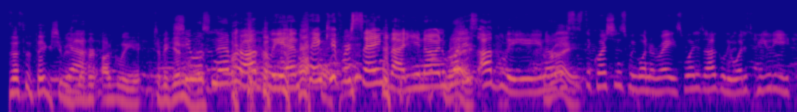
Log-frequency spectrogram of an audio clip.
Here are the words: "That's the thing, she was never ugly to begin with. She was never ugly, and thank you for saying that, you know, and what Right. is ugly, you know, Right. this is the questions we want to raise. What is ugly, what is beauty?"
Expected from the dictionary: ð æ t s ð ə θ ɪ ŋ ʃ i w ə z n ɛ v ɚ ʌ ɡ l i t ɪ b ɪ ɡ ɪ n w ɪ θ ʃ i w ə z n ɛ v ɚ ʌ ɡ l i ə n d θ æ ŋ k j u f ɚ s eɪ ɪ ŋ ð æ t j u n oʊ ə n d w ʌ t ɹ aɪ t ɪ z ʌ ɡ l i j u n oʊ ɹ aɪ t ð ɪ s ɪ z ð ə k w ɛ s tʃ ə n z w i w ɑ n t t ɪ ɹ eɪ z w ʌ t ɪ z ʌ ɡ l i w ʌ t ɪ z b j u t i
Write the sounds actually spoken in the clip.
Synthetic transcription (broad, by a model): ð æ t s ð ə θ ɪ ŋ ʃ i w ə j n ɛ v ɚ ʌ ɡ l i t ɪ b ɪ ɡ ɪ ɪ ʃ i w ə z n ɛ v ɚ ʌ ɡ l i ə n θ æ ŋ k j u f ɚ s eɪ ɪ ŋ ð æ t j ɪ n oʊ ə n w ʌ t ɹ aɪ t ɪ z ʌ ɡ l i j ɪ n oʊ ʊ ð ɪ s ɪ z ð ə k w ɛ s tʃ ə n z w i w ɑ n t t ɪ ɹ eɪ z w ʌ t ɪ z ʌ ɡ l i w ʌ t ɪ z b j u t i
